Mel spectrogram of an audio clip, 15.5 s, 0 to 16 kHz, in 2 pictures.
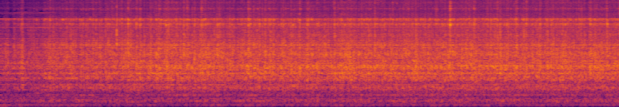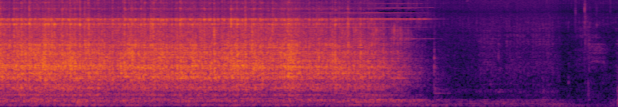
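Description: A Myford Super 7 lathe running steadily while cutting a 2 mm metric thread with a light pass, a dense continuous mechanical whir with a faint ticking that runs loud and even, then drops away as the machine stops.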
